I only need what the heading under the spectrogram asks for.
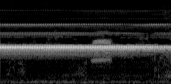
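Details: A male southern toad calling in the water during breeding on a cold night, about 48°F, in central Florida gives a loud, steady, high-pitched musical trill held without a break; southern toad.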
